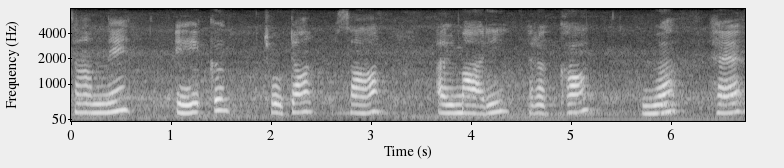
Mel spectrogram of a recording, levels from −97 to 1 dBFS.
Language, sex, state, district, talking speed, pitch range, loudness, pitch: Hindi, female, Punjab, Fazilka, 70 wpm, 225-260 Hz, -16 LUFS, 240 Hz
